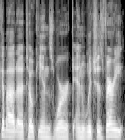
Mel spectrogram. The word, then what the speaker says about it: Tolkien: I love about Tolkien's, I keep saying his name wrong. Tolkien.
